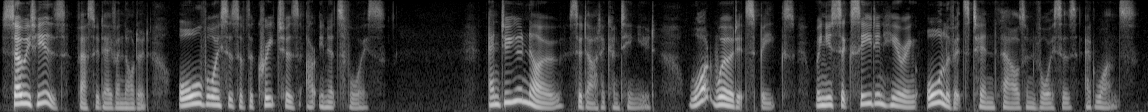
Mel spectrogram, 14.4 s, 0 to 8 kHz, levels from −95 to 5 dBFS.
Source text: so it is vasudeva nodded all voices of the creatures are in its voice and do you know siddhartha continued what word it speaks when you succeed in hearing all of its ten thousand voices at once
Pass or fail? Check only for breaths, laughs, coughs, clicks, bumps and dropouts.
pass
